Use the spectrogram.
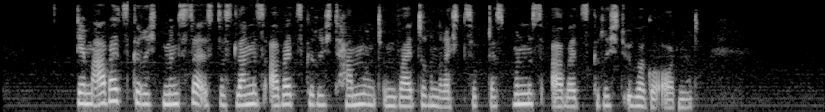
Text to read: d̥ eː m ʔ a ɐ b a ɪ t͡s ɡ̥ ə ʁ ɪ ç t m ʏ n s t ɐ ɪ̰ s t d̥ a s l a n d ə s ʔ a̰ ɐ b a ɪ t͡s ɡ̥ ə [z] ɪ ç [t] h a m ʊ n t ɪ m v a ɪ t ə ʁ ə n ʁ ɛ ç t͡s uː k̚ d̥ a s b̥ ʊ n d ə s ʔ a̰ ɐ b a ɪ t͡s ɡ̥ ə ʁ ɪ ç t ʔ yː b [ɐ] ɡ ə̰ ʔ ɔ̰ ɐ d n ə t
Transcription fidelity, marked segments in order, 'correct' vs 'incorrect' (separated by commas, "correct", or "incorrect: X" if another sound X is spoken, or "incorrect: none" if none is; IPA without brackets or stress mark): incorrect: ʁ, correct, correct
